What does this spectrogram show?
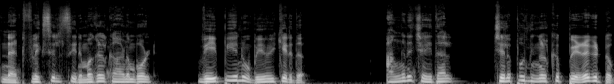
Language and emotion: Malayalam, fearful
